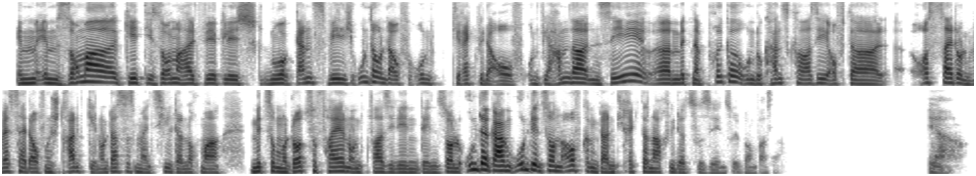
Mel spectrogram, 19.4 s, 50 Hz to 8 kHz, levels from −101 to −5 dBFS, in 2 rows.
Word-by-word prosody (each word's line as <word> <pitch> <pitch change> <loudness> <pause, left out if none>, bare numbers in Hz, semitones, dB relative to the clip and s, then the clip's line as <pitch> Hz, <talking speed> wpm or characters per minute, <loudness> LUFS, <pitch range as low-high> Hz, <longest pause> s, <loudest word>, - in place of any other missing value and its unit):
im 150 +1 +1
im 150 0 0
Sommer 180 - +5
geht 165 0 0
die 145 - -5
Sonne 150 +2 0
halt 140 -1 -1
wirklich 145 -2 -1
nur 145 0 -1
ganz 160 +2 -2
wenig 150 -2 -1
unter 190 +2 -1
und 170 -4 -2
auf 140 0 -2
und 145 -4 -9 0.2
direkt 140 -1 -4
wieder 145 -3 -3
auf. 115 -3 -3
Und 130 -3 -12
wir 140 - -6
haben 175 - -3
da 165 -1 +8
'n 135 -3 -4
See, 195 - 0
äh, 150 -5 0
mit 150 +1 -2
'ner 140 - 0
Brücke 195 - -3
und 145 -2 -5
du 135 - -4
kannst 155 +3 -5
quasi 145 +1 -3
auf 135 0 -8
der 130 -4 0 0.2
Ostseite 170 -4 +1
und 125 - -5
Westseite 140 -1 -1
auf'n 125 0 -4
Strand 135 +5 -3
gehen. 115 -2 -9
Und 120 - -7
das 140 0 -3
ist 140 - -9
mein 115 -5 -7
Ziel, 130 +4 -7
dann 115 -1 -6
noch 115 -1 -9
mal 115 -3 +1 0.3
Mittsommer 140 -1 0
dort 150 +3 +2
zu 155 - -3
feiern 150 0 +1
und 125 -3 -5
quasi 125 -2 -2
den 120 -1 -5
den 110 -1 -7
Sonnenuntergang 170 - +7
und 205 +5 +1
den 195 - +7
Sonnenaufgang 165 -4 0
dann 120 -1 -1
direkt 130 +2 -11
danach 130 -3 -2
wiederzusehen, 105 -5 -9
so - - -18
überm 95 -2 -18
Wasser. 95 - -21 1.5
Ja. - - -12
140 Hz, 210 wpm, -26 LUFS, 125-155 Hz, 1.5 s, da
